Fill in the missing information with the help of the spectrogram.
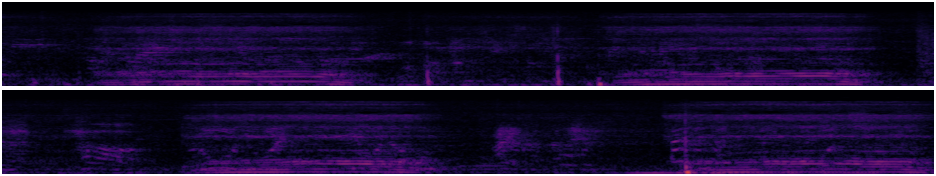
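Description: Slow, rhythmic snores with a buzzing, slightly whistling tone, about three in nine seconds; ordinary snoring.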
